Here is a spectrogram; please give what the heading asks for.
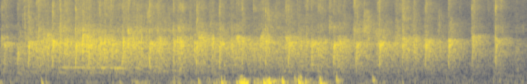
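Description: Steady, sustained applause from a comedy show audience for a comic who has just finished a set, a dense wash of many hands clapping at an even loudness for several seconds, with a few faint scattered voices underneath.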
